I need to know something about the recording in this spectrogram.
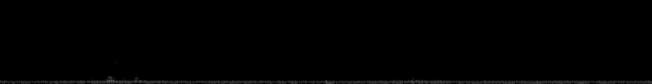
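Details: Gildong, a house cat, purrs in raspy, snoring-like breaths: two long hissing pulses roughly three seconds apart, with a constant low electrical hum underneath.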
